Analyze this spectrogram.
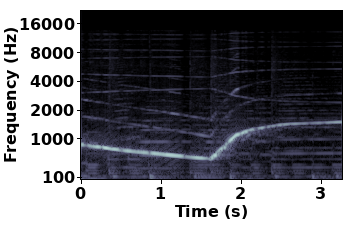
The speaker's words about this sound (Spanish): Y otra de las cosas también es que cuando una ambulancia pasa cerca de ti o si tienes música o algo, bajarle la música cuando pasa la ambulancia.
